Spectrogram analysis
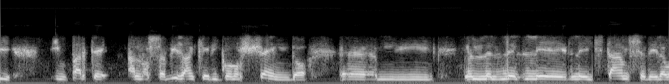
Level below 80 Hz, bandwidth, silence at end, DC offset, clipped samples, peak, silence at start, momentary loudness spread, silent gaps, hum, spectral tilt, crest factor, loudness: -42 dBFS; 4.1 kHz; 0 s; under 0.1%; under 0.1%; -2 dBFS; 0 s; 7 LU; none; none; -7 dB/octave; 12 dB; -12 LUFS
